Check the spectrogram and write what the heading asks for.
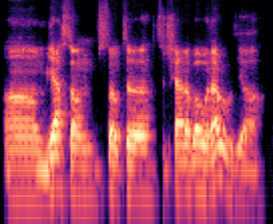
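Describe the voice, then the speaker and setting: A man guesting on a podcast as a musician, relaxed and casual, sprinkling in "you know". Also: medium pitch, fast talker. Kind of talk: casual interview chat.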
